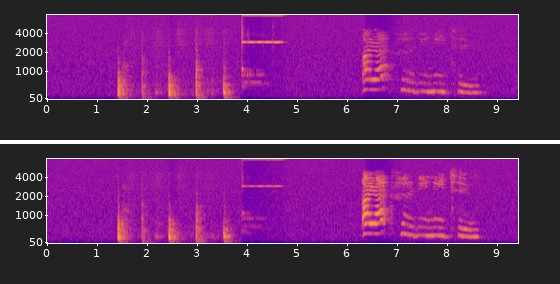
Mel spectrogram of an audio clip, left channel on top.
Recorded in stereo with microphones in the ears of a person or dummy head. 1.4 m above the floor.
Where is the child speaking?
60° right (ahead or behind), 1.2 m.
